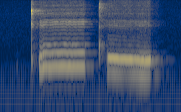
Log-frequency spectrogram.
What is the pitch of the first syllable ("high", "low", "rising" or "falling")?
high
